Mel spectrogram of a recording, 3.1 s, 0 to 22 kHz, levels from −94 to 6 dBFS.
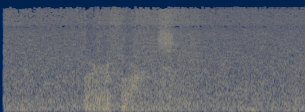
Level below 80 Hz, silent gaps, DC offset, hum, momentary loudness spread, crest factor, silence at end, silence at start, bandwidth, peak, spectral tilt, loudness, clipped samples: -52 dBFS; none; under 0.1%; none; 6 LU; 18 dB; 0 s; 0 s; 17 kHz; -14 dBFS; -2 dB/octave; -29 LUFS; under 0.1%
